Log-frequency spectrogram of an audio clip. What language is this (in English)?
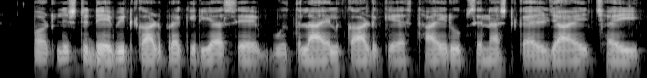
Magahi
